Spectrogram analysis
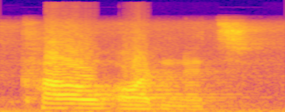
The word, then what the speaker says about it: coordinates: A lot of people don't bother using the hyphen anymore, but anyways, I'll put the hyphen in because it'll help to pronounce it. It's coordinates, okay, so separate out the O's.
